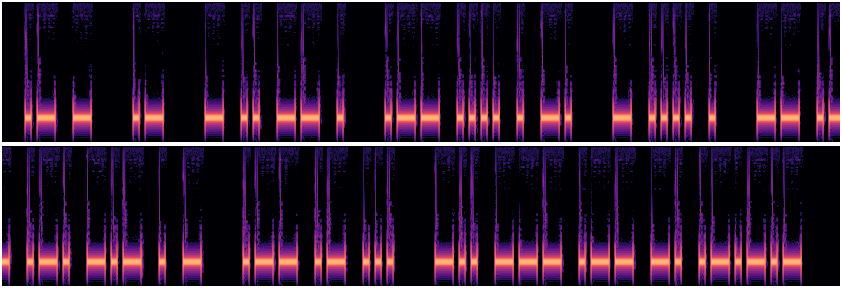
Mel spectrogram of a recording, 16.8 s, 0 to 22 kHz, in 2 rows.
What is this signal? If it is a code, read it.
Morse code, heard as a keyed tone, about 20 wpm, 700 Hz. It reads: AT A TIME WHEN THE MARKET WAS DOWN.
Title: Sentences with 5-Word Phrases - 20wpm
